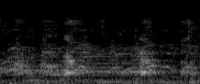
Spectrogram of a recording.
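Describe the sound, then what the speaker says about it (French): Dogs at nearby houses bark, two short sharp barks spaced apart, moderately close, over faint background noise. "Toutes les maisons, il y a 2 chiens."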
